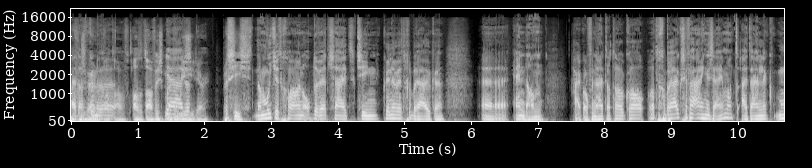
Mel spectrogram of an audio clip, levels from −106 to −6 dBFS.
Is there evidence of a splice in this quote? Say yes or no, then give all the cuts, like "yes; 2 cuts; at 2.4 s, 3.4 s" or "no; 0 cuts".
yes; 1 cut; at 4.3 s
